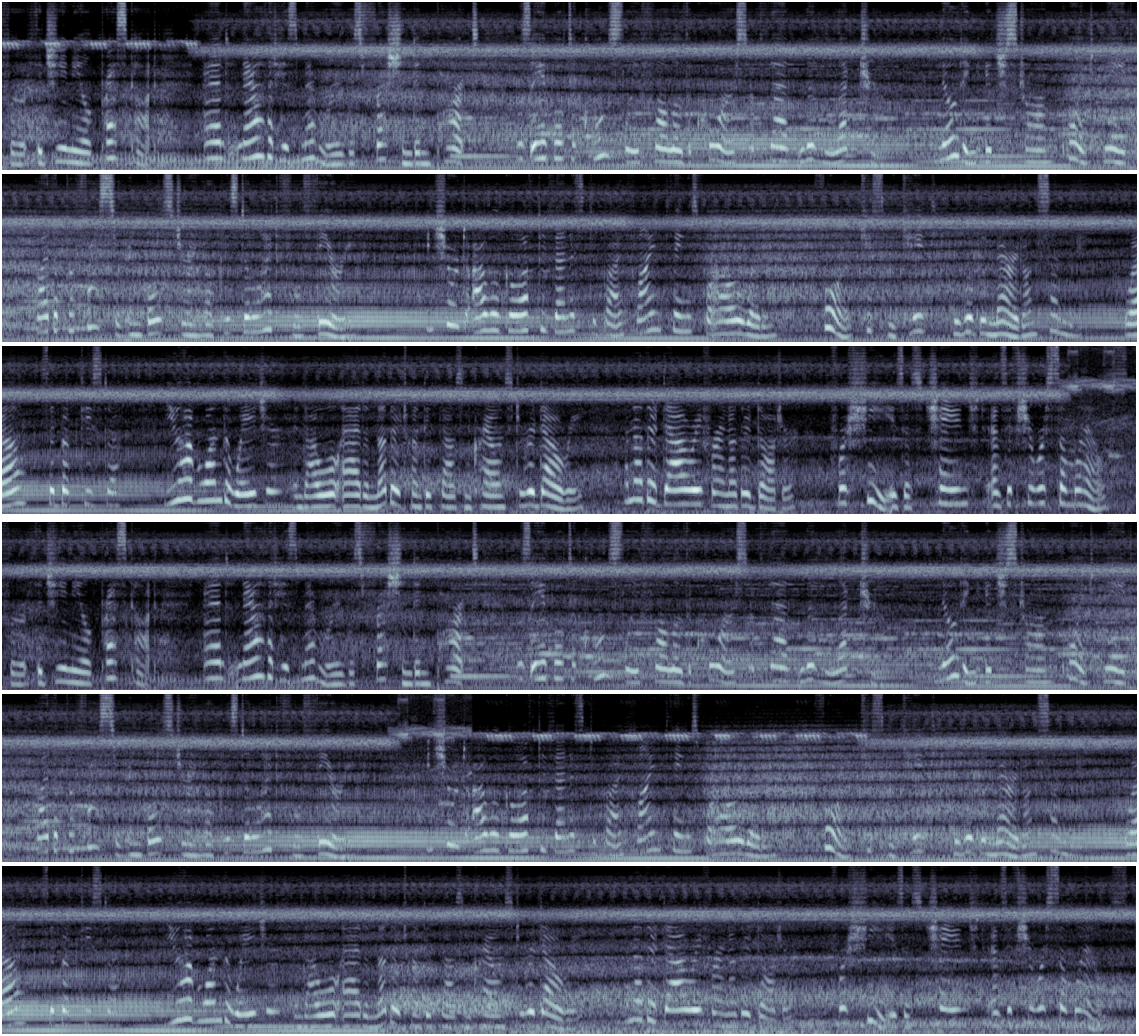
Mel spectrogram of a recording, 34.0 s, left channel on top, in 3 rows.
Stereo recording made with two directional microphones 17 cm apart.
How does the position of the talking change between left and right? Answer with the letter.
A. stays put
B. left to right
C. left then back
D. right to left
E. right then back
A.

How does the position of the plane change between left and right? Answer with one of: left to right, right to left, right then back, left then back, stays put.
left to right.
